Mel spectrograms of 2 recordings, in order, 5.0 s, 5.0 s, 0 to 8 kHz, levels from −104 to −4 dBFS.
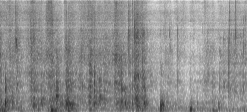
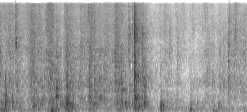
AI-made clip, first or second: first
